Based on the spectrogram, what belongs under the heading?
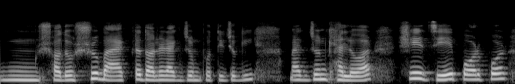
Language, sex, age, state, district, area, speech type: Bengali, female, 60+, West Bengal, Purulia, rural, spontaneous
